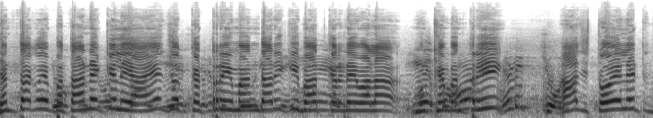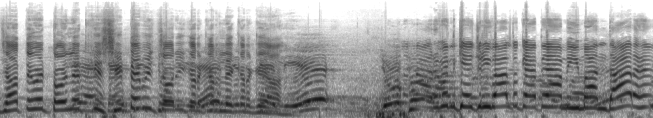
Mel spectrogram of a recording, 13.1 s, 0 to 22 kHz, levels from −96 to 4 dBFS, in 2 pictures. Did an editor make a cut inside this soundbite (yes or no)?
no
